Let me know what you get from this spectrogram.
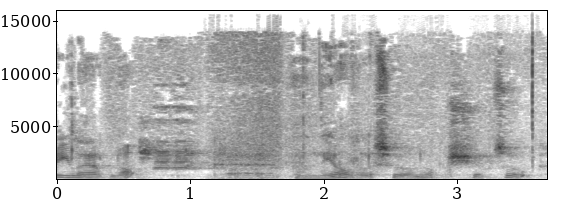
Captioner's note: deep beeping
